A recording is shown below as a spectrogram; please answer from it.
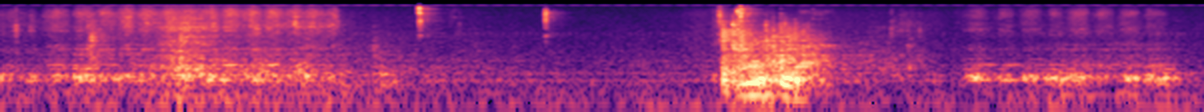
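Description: Marker tip rubbing and scratching across drawing paper in rapid colouring strokes, with two sharp clicks around the middle and a short louder burst a little after halfway.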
